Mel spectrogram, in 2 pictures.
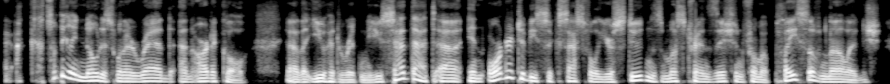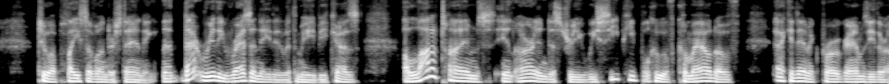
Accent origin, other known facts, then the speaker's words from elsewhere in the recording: Dublin, Leinster, Ireland; we're going to be recording the show live from Dublin, Ireland on May 29th. Yes, I am returning to my hometown for what's going to be the first of many live show recordings in cities around the world.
